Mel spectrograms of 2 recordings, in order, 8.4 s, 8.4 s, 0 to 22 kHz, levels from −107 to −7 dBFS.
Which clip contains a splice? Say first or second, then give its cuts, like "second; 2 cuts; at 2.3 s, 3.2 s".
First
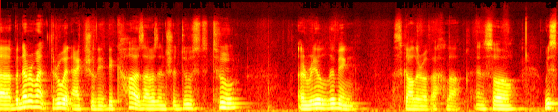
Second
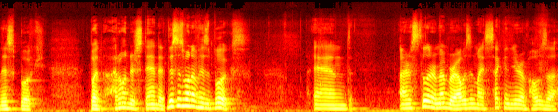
second; 1 cut; at 2.5 s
